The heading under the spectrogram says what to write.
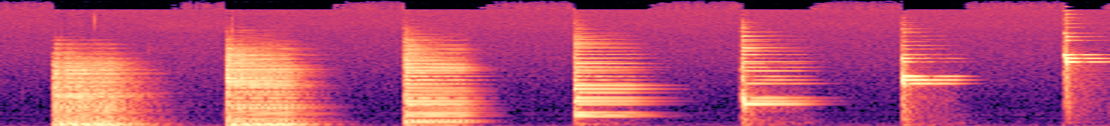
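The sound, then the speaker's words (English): Piano playing seven groups of three black keys, one after another, climbing from the low end to the high end at a steady pace, each loud chord ringing briefly and fading, with no talking. “Okay, now let's go and play all the sets of three black keys that you see grouped together.”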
